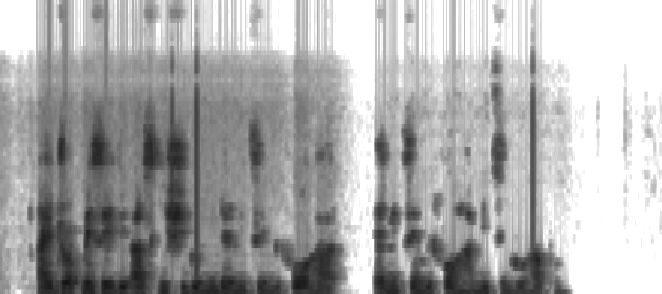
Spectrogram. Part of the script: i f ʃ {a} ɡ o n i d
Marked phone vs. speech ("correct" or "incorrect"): incorrect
